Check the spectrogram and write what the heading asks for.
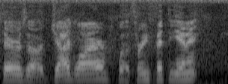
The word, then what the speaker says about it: Jaguar: fun of me because I say jaguar I put a video of an XK 120 up the other day and they were like It's pronounced Jaguar well where I grew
